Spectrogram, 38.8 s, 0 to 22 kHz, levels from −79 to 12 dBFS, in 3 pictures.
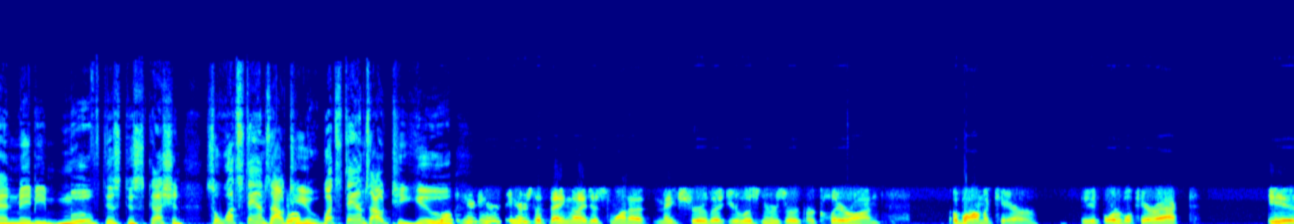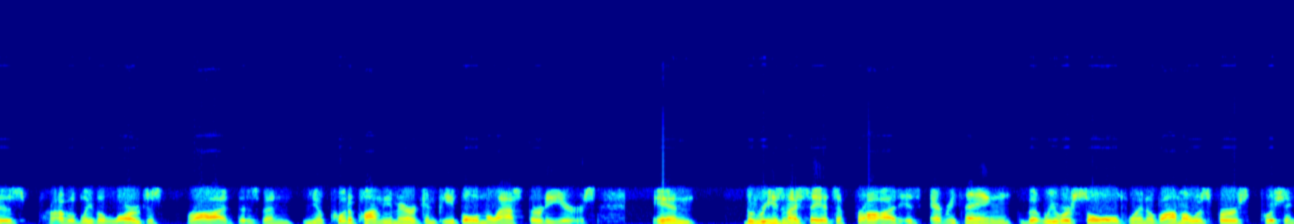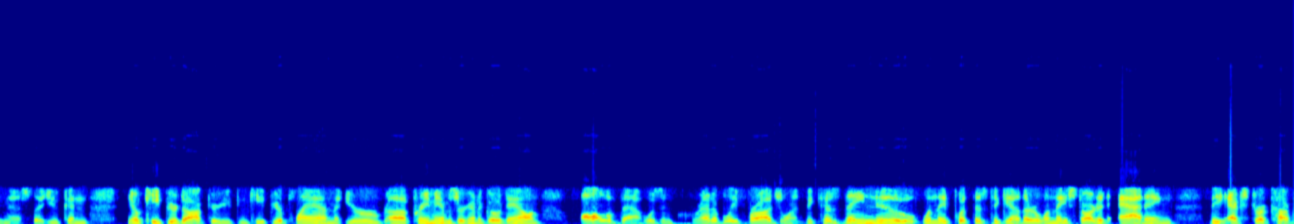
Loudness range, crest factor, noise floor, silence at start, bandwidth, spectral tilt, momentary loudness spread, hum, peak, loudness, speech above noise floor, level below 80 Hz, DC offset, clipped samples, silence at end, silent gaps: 3 LU; 18 dB; -66 dBFS; 0 s; 16.5 kHz; -5.5 dB/octave; 12 LU; none; -4 dBFS; -22 LUFS; 44 dB; -62 dBFS; under 0.1%; under 0.1%; 0 s; none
